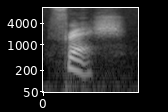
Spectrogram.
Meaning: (adjective) 1. Newly produced or obtained; recent 2. Not dried, frozen, or spoiled 3. (of plant material) Still green and not dried 4. Invigoratingly cool and refreshing 5. Without salt; not saline
- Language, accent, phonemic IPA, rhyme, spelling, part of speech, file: English, US, /fɹɛʃ/, -ɛʃ, fresh, adjective / adverb / noun / verb, En-us-fresh.ogg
